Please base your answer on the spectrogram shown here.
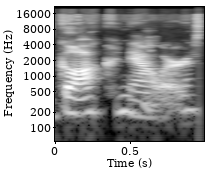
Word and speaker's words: Gochnauer: It's Gochnauer. So the CH is like a K, a hard K. It's the hard K. Okay, Gochnauer.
